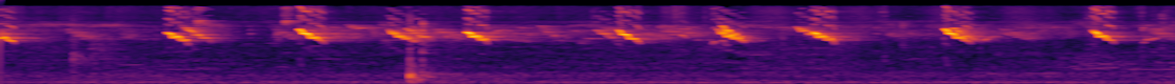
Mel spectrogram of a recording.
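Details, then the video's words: Yellow white-eye (kecial kuning) giving bright, high chirps that slide downward. Each sharp note comes about once a second over a steady faint hiss, with one brief low thump midway. "ciak ciak jos kecial kuning suara alam"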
